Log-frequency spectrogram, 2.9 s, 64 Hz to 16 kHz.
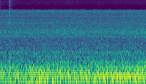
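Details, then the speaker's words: Crashed BMW M2 six-cylinder after reconnecting the deliberately undone plug; now running on all six cylinders instead of five, steady even deep rumble without skipping, though a drivetrain fault warning remains. "Sounds like a different car. It doesn't sound as good to be fair. Um, now we're running on all six cylinders and not five."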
